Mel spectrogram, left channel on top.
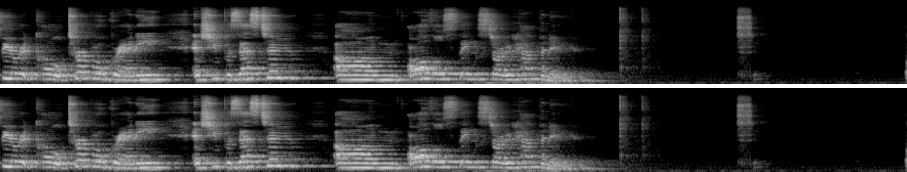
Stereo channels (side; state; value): both; identical; correlation 1.00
